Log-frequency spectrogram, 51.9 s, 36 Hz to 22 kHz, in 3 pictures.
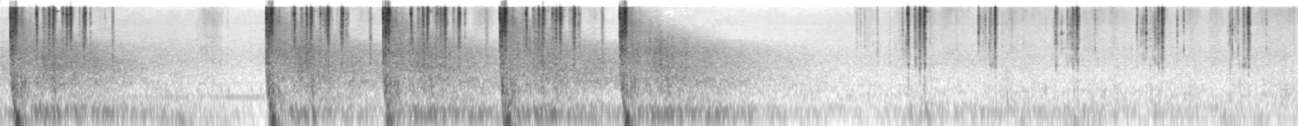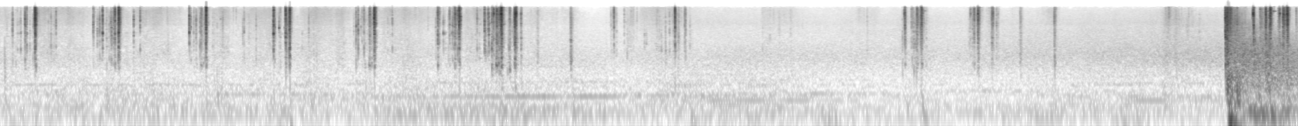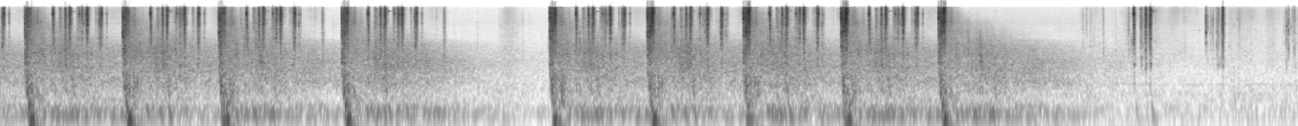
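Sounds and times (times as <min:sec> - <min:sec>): rifle shots: 0:00.0 - 0:02.0, 0:03.5 - 0:10.5, 0:33.6 - 0:41.0, 0:41.9 - 0:50.1
volley of rifle fire: 0:00.1 - 0:01.8, 0:03.5 - 0:10.2, 0:33.6 - 0:40.8, 0:41.9 - 0:49.0.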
